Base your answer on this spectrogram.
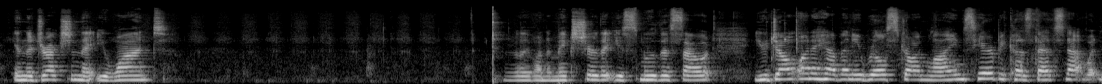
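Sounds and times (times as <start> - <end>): rubber brayer rolling across paper: 0.0 - 6.0.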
